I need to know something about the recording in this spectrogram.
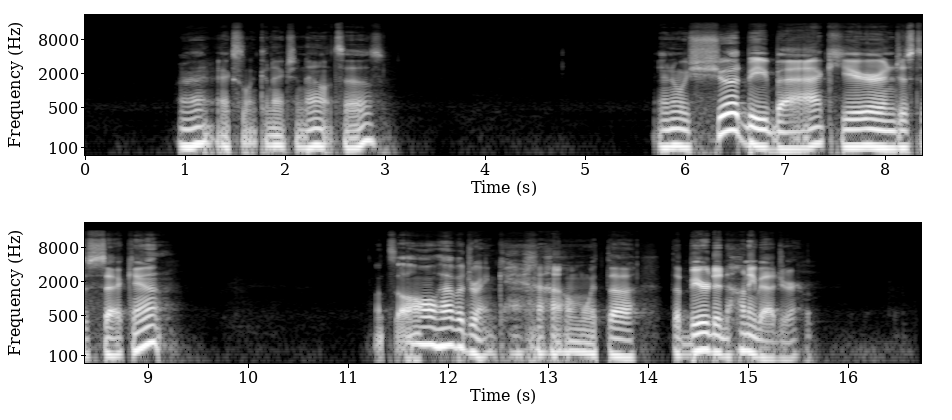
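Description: A man speaks calmly close to a microphone, in short bursts with long pauses.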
